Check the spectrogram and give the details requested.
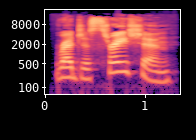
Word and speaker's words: registration: sound let's look at our example word registration in this example the stressed syllable is stray try saying this syllable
